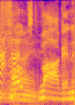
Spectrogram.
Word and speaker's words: Volkswagen: Volkswagen is the right way to say that.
